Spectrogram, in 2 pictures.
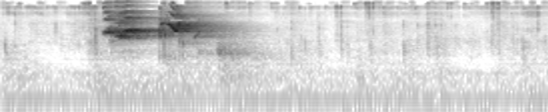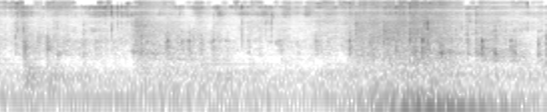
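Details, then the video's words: Pet lovebirds from a family group of several birds, eating and singing: a brief burst of high, scratchy chirps lasting under a second, then near quiet with a soft low rumble near the end. "Bird sounds for lonely lovebirds (Eating, Singing & Chirping Sounds)"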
